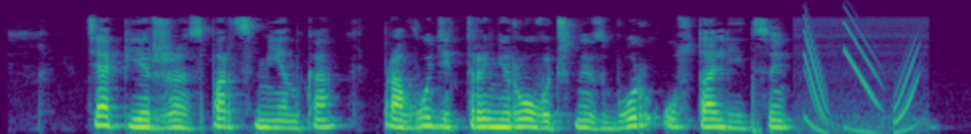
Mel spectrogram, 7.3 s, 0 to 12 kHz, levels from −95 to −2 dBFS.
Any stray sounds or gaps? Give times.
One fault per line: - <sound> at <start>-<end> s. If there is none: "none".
- chirp at 6.0-6.9 s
